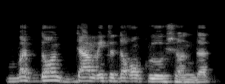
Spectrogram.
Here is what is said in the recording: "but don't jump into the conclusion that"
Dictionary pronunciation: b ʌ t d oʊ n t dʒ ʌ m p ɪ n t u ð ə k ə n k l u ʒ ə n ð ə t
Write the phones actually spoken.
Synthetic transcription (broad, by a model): b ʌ t d oʊ n t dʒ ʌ m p ɪ n t u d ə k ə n k l u ʃ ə n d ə t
